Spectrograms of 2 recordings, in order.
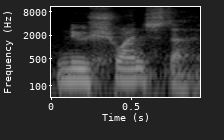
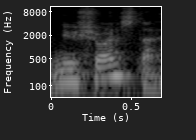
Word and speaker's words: Neuschwanstein: Neuschwanstein. Okay, good. One more time. Neuschwanstein.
